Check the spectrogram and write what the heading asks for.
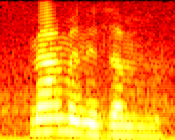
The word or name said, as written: mammonism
